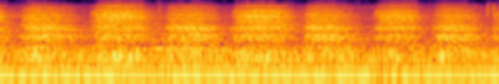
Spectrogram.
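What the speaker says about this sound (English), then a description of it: "And just breathing like that, it's like giving ourselves a low-grade panic attack throughout the day." Rapid chest breathing that models a shallow, panicky pattern: repeated quick breathy inhales and exhales in a steady rhythm, close and fairly loud, with no talking.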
